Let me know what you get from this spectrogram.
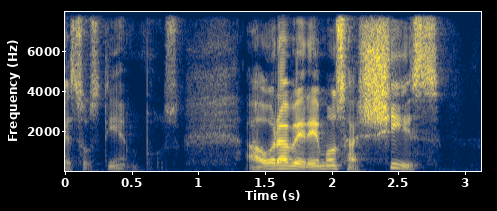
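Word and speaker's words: Shiz: tiempos ahora veremos a shis Sí así se pronuncia su nombre así se escribe shis quien es el último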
